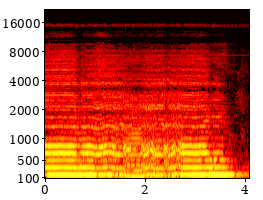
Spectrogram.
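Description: Male voices chanting an Ethiopian Orthodox mezmur (hymn) in unison. They hold long steady notes with a short ornamented run in the middle, then pause briefly for breath near the end.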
